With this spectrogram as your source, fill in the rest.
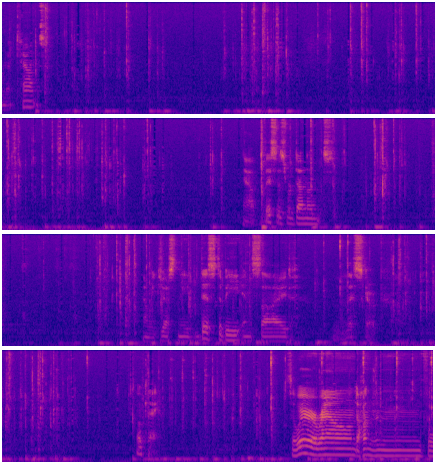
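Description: Keys clatter on a computer keyboard in quick bursts.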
